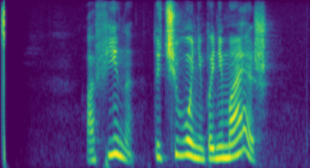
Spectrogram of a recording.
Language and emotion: Russian, angry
